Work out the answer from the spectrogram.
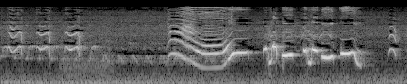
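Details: Masked laughingthrush singing actively, used to encourage quiet birds to sing: clear whistled phrases, then a long swooping slur dropping and rising, followed by bright, fluting whistles with quick pitch breaks.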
